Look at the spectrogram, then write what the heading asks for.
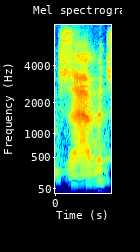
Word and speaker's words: Zavecz: ahead and pronounce it oh that's that's fine zavit is just fine Zex well Welcome to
